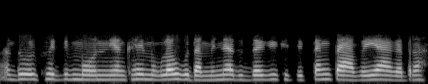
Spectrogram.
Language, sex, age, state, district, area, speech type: Manipuri, female, 45-60, Manipur, Churachandpur, rural, conversation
